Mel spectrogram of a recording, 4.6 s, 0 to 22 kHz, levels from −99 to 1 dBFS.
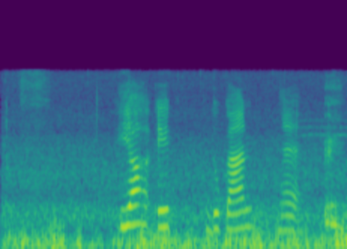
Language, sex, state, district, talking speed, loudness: Hindi, female, Bihar, West Champaran, 50 wpm, -19 LUFS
